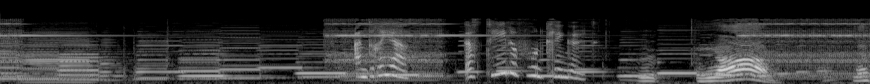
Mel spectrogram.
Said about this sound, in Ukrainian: включив музику і почав їсти, як задзвонив телефон.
